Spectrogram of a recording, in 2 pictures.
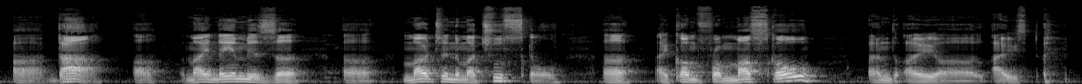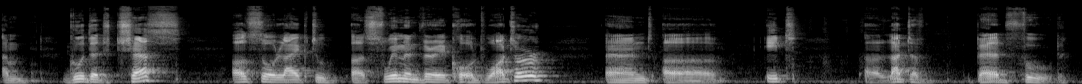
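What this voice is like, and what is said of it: Put-on Russian accent. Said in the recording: “Let's do Russian.”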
